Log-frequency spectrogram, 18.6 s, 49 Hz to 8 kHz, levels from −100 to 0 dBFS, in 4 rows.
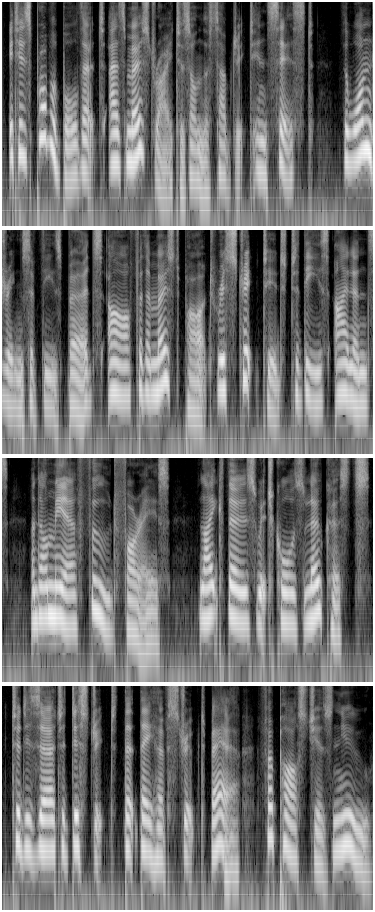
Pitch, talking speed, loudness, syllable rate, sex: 175 Hz, 150 wpm, -19 LUFS, 4.2 syllables/s, female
